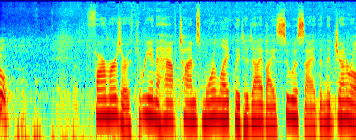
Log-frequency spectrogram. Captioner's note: voice-over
